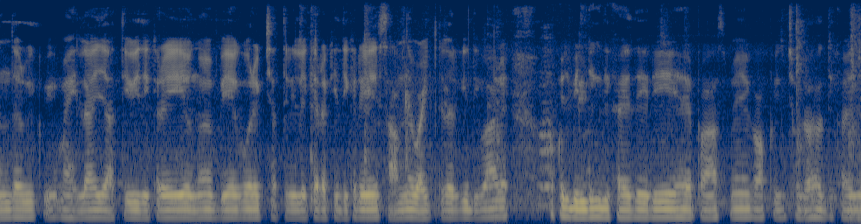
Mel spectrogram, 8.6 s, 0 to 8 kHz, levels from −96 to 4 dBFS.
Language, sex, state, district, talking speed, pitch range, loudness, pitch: Hindi, male, West Bengal, Jhargram, 215 wpm, 95-100 Hz, -36 LUFS, 100 Hz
